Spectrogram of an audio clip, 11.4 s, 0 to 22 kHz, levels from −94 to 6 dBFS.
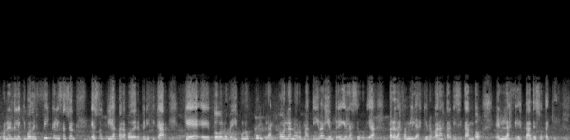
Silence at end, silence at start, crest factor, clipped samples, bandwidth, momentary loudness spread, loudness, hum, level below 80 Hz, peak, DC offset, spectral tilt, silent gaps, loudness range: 0 s; 0 s; 18 dB; under 0.1%; 9.8 kHz; 8 LU; -21 LUFS; none; -60 dBFS; -2 dBFS; under 0.1%; -3 dB/octave; none; 2 LU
